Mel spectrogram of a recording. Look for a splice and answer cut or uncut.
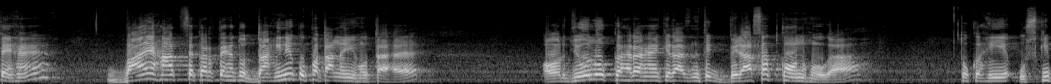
uncut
